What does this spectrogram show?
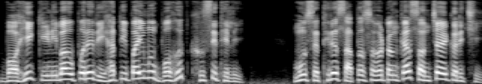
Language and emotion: Odia, happy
